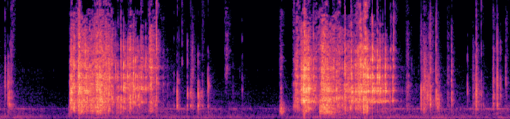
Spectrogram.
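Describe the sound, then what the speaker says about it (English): Dark and semi-sweet chocolate chips scatter onto banana bread batter in two rattling, clattering bursts, each lasting a second or more, with small scattered ticks between them, close and fairly loud. "just top it off with some chocolate chips"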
